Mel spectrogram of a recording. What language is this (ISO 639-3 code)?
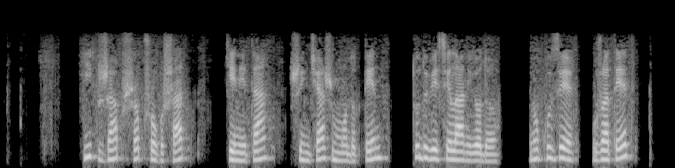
chm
